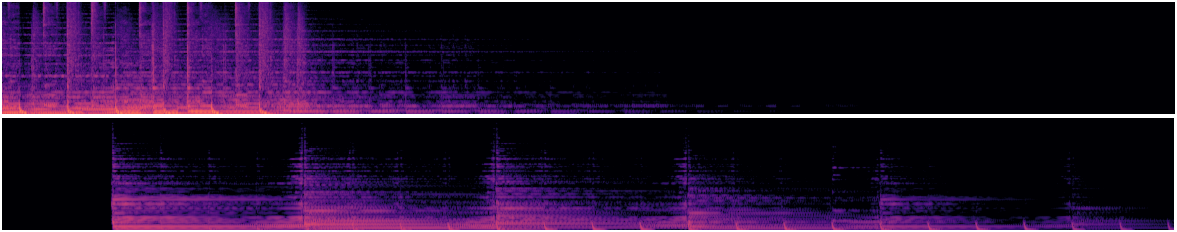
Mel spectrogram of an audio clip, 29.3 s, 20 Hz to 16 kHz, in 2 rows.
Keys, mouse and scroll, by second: 0.0 click, 3.9 click, 4.4 e, 7.5 click, 8.1 r, 11.9 click.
